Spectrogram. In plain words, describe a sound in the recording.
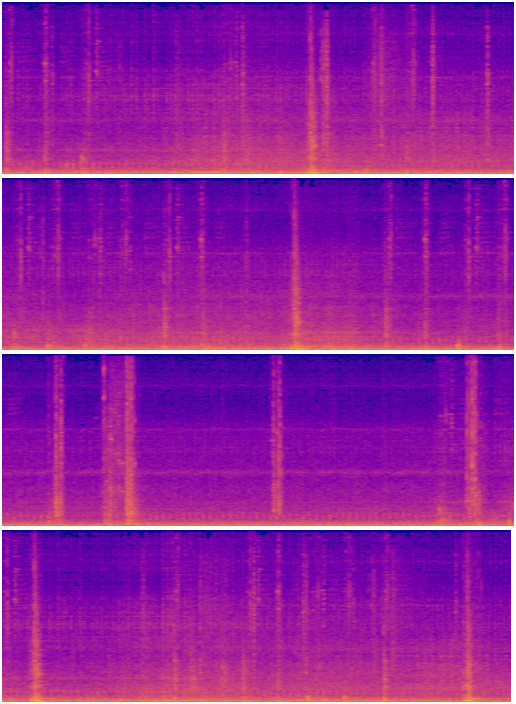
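A low machine hum drones steadily in an echoing space.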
